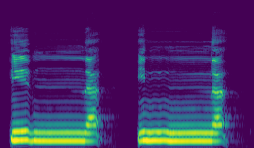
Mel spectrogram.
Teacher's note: удержание в размере двух огласовок, назализация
